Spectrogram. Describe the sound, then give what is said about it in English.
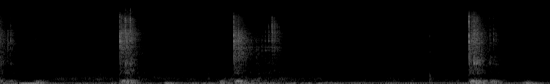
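Several dice clatter across a hard tabletop in a few short, separate bursts as spell damage is rolled, fairly loud, with no one talking. “That's a lot of dice rolling.”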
